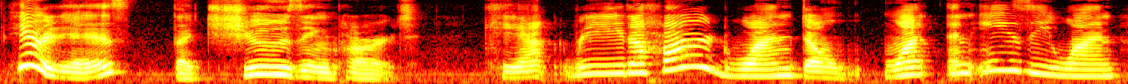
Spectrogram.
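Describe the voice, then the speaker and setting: Slow, very animated woman reading aloud. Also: mid-range voice. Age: middle-aged. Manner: expressive, sing-song, rhythmic, drawn-out phrases. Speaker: teacher reading a picture book aloud. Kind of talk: read-aloud of a children's story. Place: small indoor classroom-style room.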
